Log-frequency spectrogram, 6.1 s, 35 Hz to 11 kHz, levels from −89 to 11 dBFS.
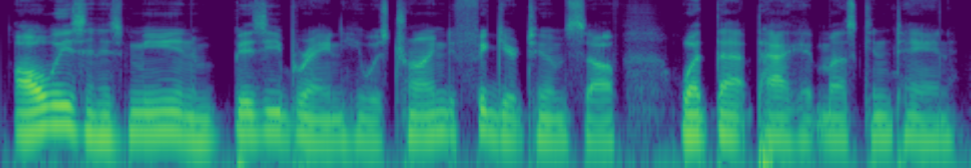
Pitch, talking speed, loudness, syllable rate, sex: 105 Hz, 190 wpm, -21 LUFS, 4.9 syllables/s, male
